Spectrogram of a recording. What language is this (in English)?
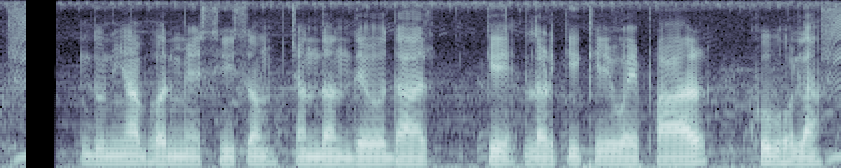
Bhojpuri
